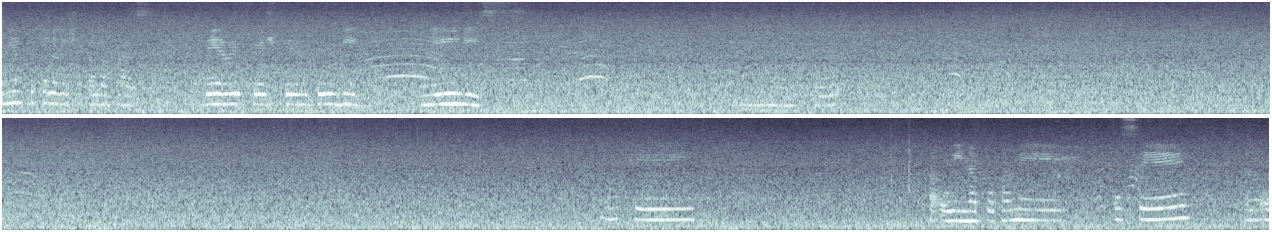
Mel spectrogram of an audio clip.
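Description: A waterfall roars and rushing water splashes over rocks.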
